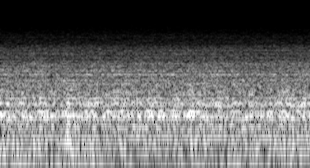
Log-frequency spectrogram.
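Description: Steady background hum with a faint constant tone and no distinct knocks or other events.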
